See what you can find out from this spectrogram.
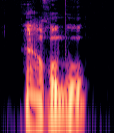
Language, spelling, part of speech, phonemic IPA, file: French, robot, noun, /ʁɔ.bo/, Fr-robot.ogg
- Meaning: robot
